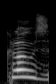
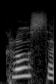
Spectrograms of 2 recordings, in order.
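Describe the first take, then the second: First: The word ends with a buzzing z sound. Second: The word ends with a hissing s sound. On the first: It means to shut. "동사예요" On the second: It means near or intimate. "형용사예요"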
